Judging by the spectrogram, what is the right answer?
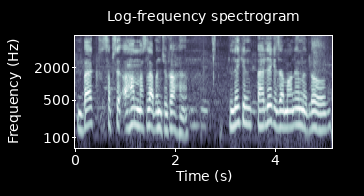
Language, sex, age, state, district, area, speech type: Urdu, male, 18-30, Bihar, Saharsa, rural, spontaneous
